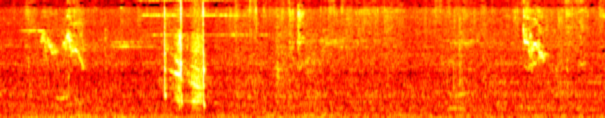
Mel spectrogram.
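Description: Budgerigars giving short, high chirps that fall quickly in pitch, with a few sharp, louder clicks about two seconds in, over a steady low hum.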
